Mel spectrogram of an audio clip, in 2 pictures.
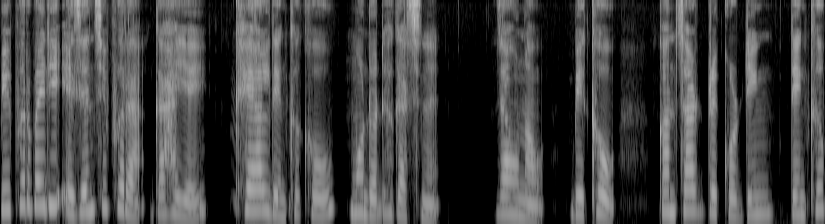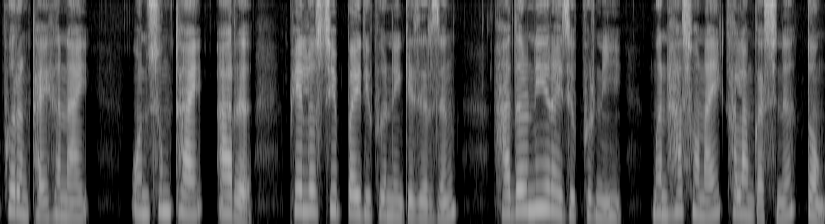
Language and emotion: Bodo, neutral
